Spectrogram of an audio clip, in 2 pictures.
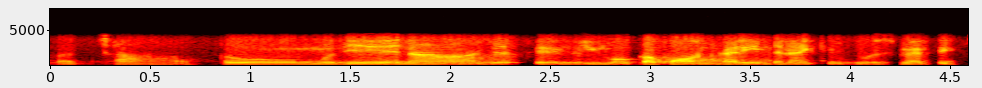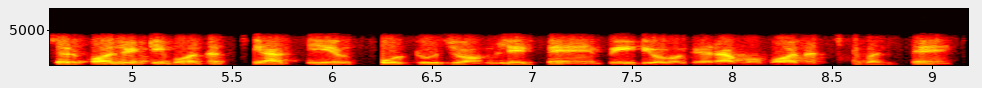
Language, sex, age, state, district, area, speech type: Hindi, male, 18-30, Rajasthan, Jodhpur, urban, conversation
